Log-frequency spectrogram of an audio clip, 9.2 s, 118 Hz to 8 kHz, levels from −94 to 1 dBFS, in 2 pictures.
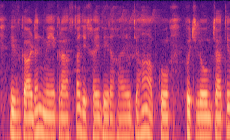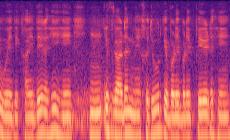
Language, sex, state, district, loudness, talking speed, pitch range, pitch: Hindi, male, Maharashtra, Nagpur, -17 LUFS, 185 wpm, 120-135 Hz, 125 Hz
